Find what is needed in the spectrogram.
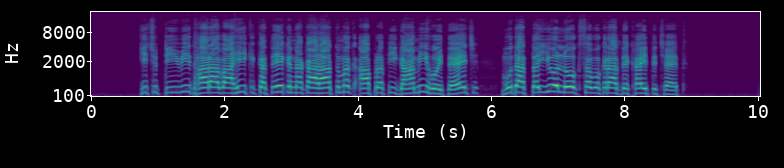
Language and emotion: Maithili, disgusted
